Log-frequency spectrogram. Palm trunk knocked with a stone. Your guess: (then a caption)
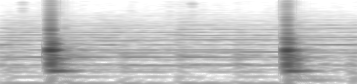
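Hollow. The trunk of a Phoenix palm at Castleton Gardens is knocked twice with a stone, giving two short, hollow, woody knocks with a mid-pitched tone that dies away quickly over a low steady hum. It sounds this way because the trunk is hollow inside, and the hollow grows larger as the palm ages.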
